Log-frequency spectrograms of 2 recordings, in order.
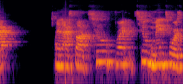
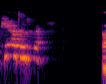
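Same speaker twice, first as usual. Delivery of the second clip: upbeat; 10 semitones higher, 5 dB quieter, slower than usual. Retold or imitated. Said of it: "I'm just all upbeat".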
